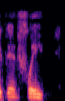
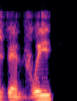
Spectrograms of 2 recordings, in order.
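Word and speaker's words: VanVleet: Fred Van Vliet, impossible to pronounce. You always want to say Van Vliet, but it is Van Vliet.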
